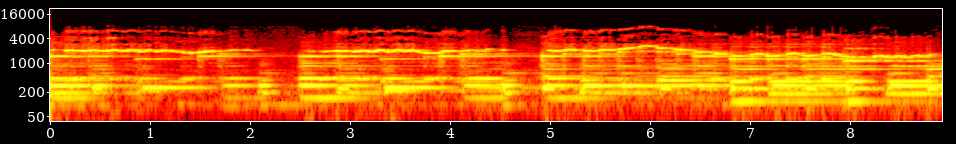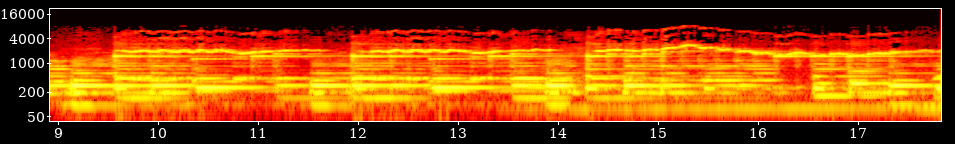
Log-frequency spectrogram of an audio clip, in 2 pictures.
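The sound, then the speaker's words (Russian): A clear, continuous whistled melody with vibrato and smooth gliding notes, performed as artistic whistling over a full instrumental accompaniment, heard in a Radio Liberty programme on artistic whistling. It plays steady throughout, with no talking. “В первой части этого выпуска передача Тамары Леленковой «Художественный свист».”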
